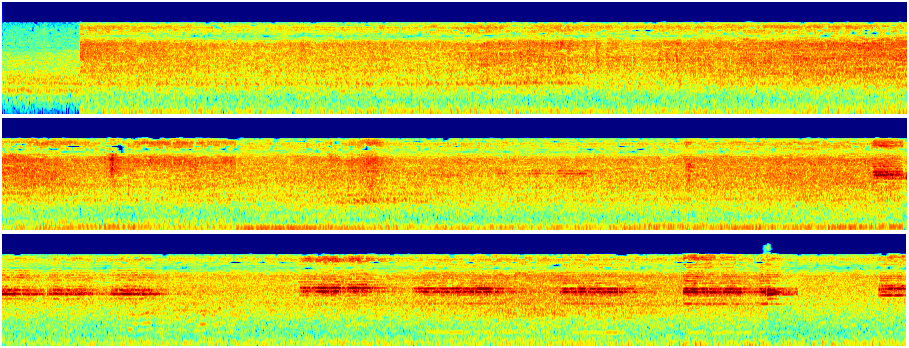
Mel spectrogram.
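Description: Busy street noise of traffic and an indistinct crowd of voices, with a heavy low rumble. In the last third the rumble drops and a string of short horn honks sounds, several under a second each.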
